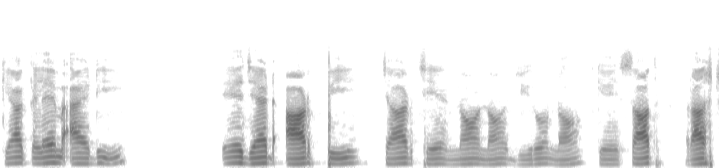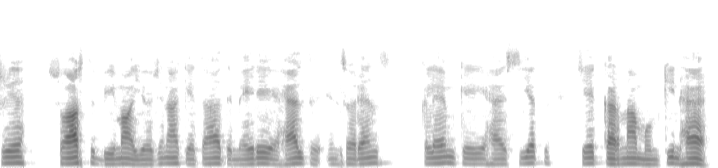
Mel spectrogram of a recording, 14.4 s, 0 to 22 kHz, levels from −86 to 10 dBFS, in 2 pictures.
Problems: constant background noise, low volume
